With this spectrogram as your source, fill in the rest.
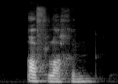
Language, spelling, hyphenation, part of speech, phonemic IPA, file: Dutch, aflachen, af‧la‧chen, verb, /ˈɑfˌlɑ.xə(n)/, Nl-aflachen.ogg
- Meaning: to spend time laughing (to a specified degree), often to the point of exhaustion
